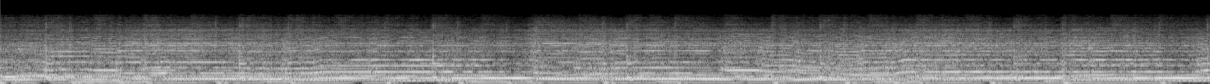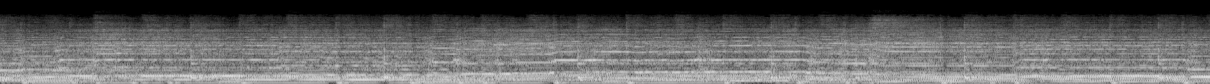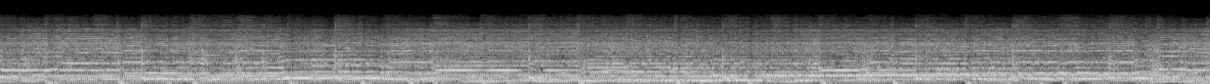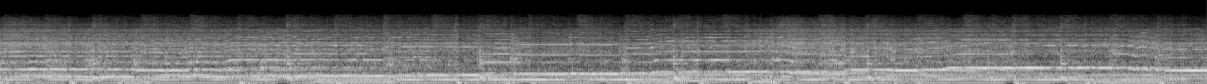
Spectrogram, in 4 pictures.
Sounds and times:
Electric guitar: 0:00.0 - 0:48.3.

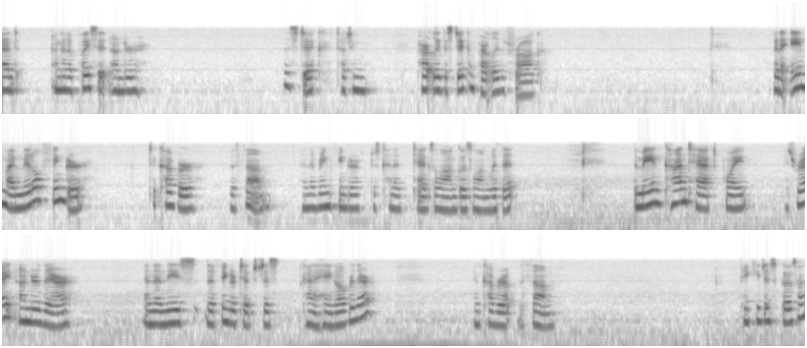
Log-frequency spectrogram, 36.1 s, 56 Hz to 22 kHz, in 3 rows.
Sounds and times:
Speech: 0:00.0 - 0:02.2, 0:04.2 - 0:05.6, 0:06.2 - 0:08.2, 0:11.6 - 0:13.4, 0:14.2 - 0:19.8, 0:21.5 - 0:25.2, 0:26.2 - 0:29.8, 0:31.2 - 0:32.5, 0:35.2 - 0:36.1.

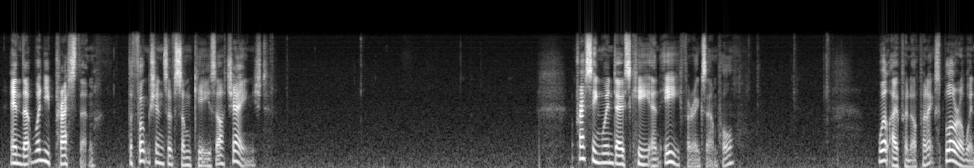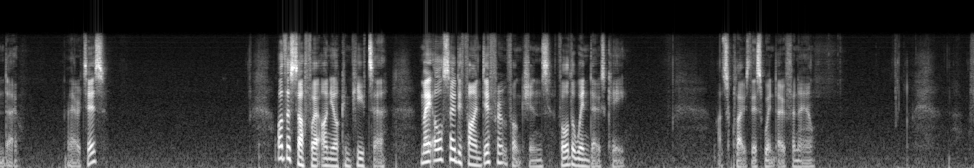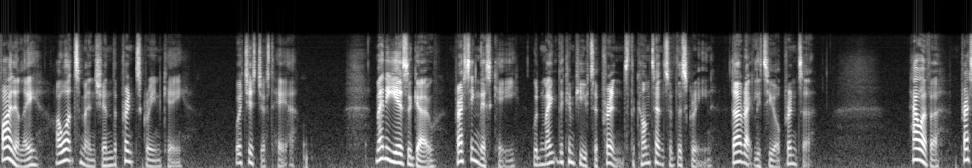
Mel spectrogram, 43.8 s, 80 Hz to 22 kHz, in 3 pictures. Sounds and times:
Speech: 0:00.1 - 0:04.1, 0:08.6 - 0:11.1, 0:13.2 - 0:15.0, 0:15.6 - 0:16.3, 0:18.8 - 0:24.0, 0:25.4 - 0:26.9, 0:29.2 - 0:32.1, 0:32.8 - 0:33.7, 0:34.8 - 0:41.5, 0:42.9 - 0:43.8.

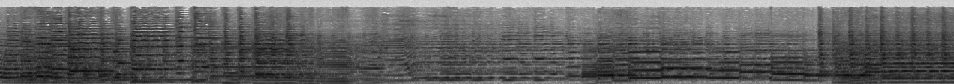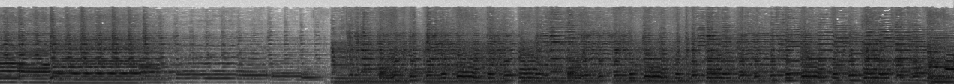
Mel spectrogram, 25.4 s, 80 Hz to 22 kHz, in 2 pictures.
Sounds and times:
Cello: 0:00.0 - 0:25.4
Violin, fiddle: 0:00.0 - 0:25.4
Double bass: 0:11.0 - 0:25.4.

